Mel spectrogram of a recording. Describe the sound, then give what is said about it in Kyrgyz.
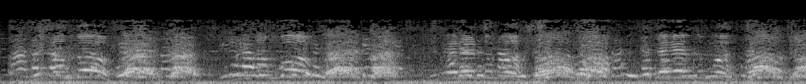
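A crowd chants slogans in unison against a referendum during a Sunday peace march by activists in Bishkek. The chant is loud and rhythmic, with many repeated voiced bursts rising and falling in a steady cadence. “Бишкекте активисттердин ар жекшембиде өтчү мыйзамдуулук үчүн деп аталган кезектеги тынчтык жүрүшүнүн катышуучулары бүгүн референдумга каршы ураан чакырышты.”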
